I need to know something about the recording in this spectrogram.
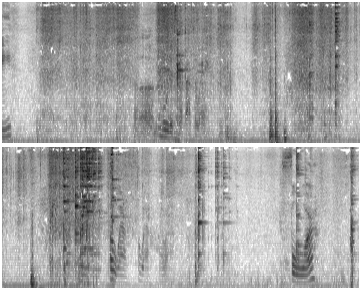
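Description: Metal cups clink against each other.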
